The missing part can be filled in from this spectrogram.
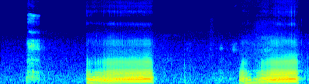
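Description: Two long, vibrating breaths about three seconds apart, each a rattling snore on the intake. Ordinary snoring in a sleeping cat.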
